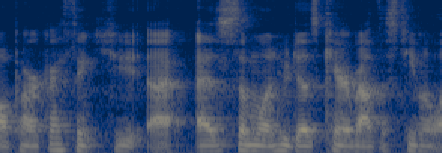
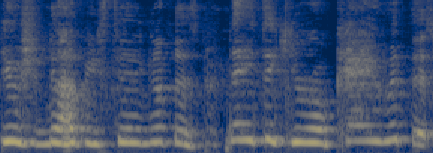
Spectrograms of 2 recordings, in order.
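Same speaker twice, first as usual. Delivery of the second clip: screaming, higher and louder; 10 dB louder than usual. Retelling a fan screaming at the whole section: imitating someone screaming. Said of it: "screaming at the whole section".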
